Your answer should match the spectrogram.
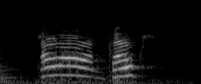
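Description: A cartoon voice giving two short calls, the first longer, each rising and then falling in pitch, heard just after the music stops.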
